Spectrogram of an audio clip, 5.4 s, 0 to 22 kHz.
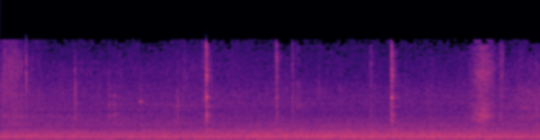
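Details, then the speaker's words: Whitfield Advantage/Profile 30 pellet stove, working again after a broken fuse holder was replaced: heat turned down with the blower left high, giving a steady airy rush and low hum with no rattle or scraping; blower running normally. "i'm gonna leave the blower where it is because i don't know what i'm doing wow that thing's really cranking"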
